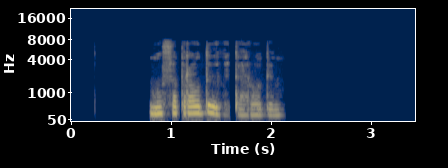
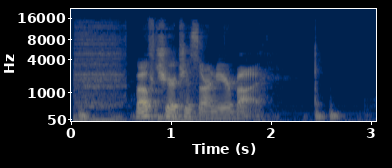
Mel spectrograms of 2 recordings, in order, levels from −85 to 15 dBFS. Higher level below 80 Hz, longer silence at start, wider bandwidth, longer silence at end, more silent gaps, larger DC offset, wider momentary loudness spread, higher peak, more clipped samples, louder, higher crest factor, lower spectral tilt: about the same, -62 dBFS vs -58 dBFS; first, 0.8 s vs 0.05 s; second, 7.8 kHz vs 16 kHz; first, 1.35 s vs 0.4 s; first, 1.60-1.64 s vs none; neither; second, 16 LU vs 24 LU; first, -2 dBFS vs -14 dBFS; neither; first, -18 LUFS vs -34 LUFS; about the same, 18 dB vs 22 dB; first, -6.5 dB/octave vs -4 dB/octave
